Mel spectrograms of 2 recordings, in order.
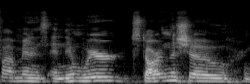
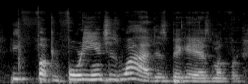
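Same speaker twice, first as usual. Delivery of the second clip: ordinary talk, nothing marked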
